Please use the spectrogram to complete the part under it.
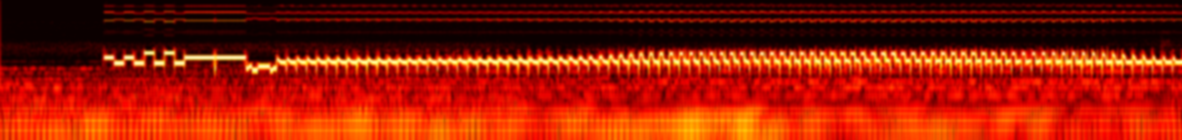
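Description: Electronic radio-chatter beeps from the Chatterer mod in the Kerbal Space Program video game: a quick run of stepped tones, then a long sustained warbling beep, with a faint low hum underneath.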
